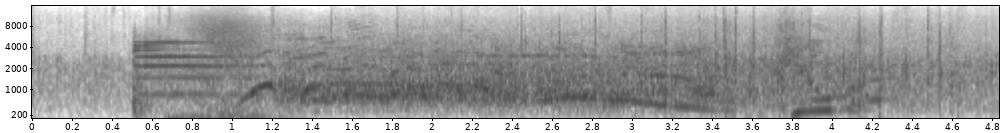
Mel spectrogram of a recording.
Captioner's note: cheers and applause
